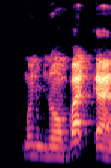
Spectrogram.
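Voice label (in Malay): "menobatkan", Malay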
